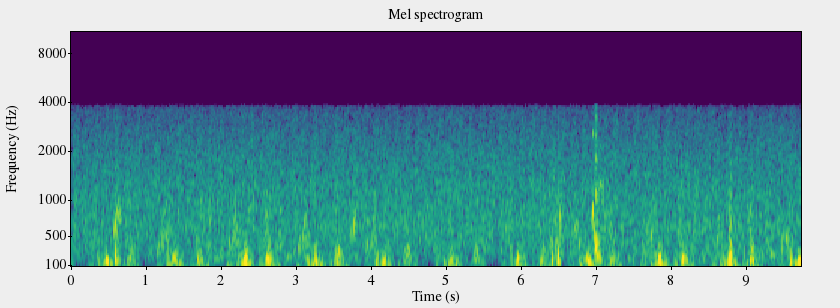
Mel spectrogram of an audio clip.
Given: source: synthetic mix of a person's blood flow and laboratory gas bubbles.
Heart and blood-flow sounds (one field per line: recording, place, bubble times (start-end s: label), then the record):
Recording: Doppler ultrasound of blood flow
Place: precordium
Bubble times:
0.55-0.68 s: bubbles
3.75-3.81 s: bubbles
6.36-6.54 s: bubbles
6.87-7.19 s: bubbles
From the record:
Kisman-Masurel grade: 123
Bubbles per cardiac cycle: 1 to 2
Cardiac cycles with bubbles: 10 to 50%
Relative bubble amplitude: loud (0.450 to 0.775)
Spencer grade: 2 (many but less than half of the cardiac periods contain bubble signals, singularly or in groups)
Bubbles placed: anywhere in the cardiac cycle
